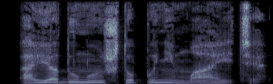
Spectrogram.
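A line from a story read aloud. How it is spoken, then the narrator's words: Soft. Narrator (Russian): сказал Делглиш мягко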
